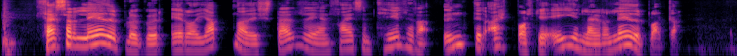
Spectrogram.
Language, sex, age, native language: Icelandic, male, 30-39, Icelandic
